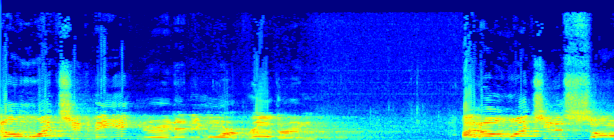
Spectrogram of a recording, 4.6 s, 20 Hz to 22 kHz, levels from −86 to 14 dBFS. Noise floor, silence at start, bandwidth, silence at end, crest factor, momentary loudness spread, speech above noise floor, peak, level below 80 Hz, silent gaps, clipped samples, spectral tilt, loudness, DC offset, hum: -42 dBFS; 0 s; over 20 kHz; 0 s; 16 dB; 10 LU; 27 dB; 0 dBFS; -58 dBFS; none; under 0.1%; 1 dB/octave; -13 LUFS; under 0.1%; none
